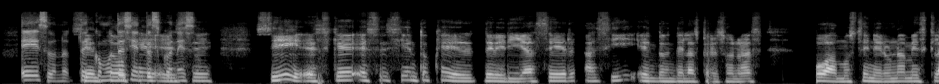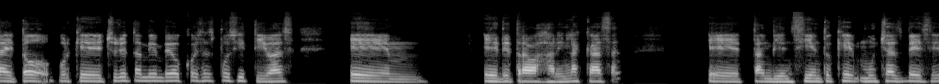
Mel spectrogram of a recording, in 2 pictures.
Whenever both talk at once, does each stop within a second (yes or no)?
no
